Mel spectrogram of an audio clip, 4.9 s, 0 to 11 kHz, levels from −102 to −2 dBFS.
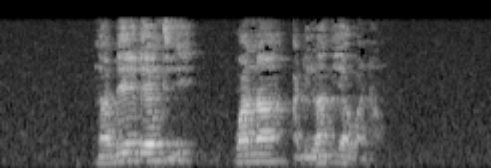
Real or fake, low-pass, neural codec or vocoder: real; 7.2 kHz; none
